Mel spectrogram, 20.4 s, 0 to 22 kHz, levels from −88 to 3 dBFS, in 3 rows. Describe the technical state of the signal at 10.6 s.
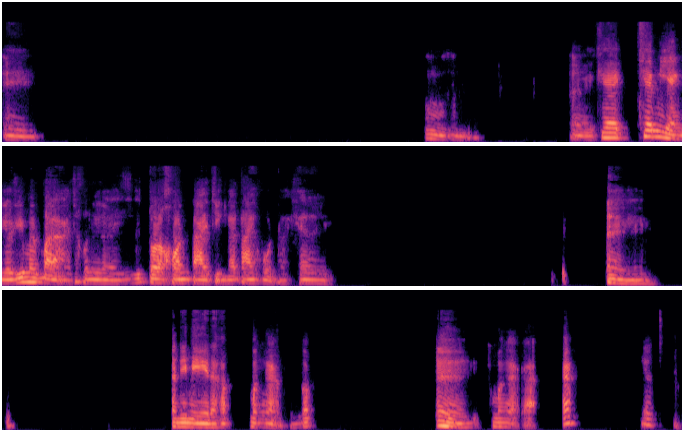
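At 10.6 s the signal is intact, with no audible technical fault at that moment.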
